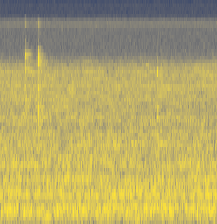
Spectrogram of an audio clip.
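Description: Computer mouse clicking, two faint clicks close together about a quarter second in, over low room hiss with a faint steady hum.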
